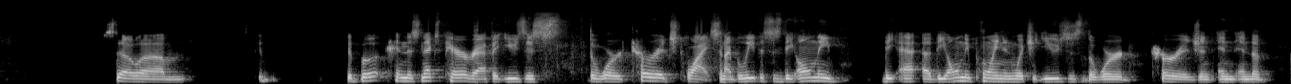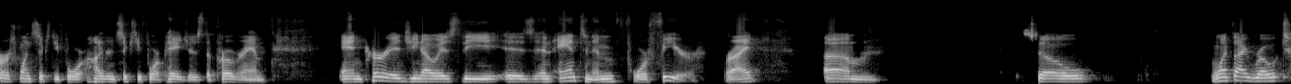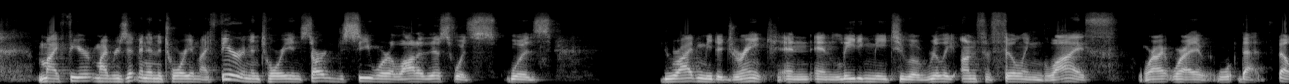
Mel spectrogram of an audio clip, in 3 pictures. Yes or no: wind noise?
no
